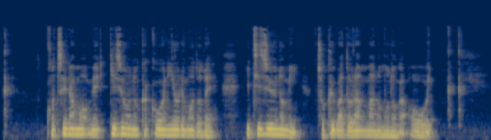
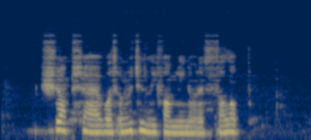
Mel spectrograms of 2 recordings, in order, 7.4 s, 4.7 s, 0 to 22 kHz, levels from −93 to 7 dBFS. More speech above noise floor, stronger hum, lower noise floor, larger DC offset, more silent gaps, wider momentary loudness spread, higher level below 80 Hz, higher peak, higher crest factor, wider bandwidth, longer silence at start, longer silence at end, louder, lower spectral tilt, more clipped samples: about the same, 47 dB vs 46 dB; neither; about the same, -68 dBFS vs -68 dBFS; neither; neither; first, 12 LU vs 6 LU; first, -36 dBFS vs -60 dBFS; about the same, -6 dBFS vs -8 dBFS; about the same, 16 dB vs 16 dB; first, 11 kHz vs 9 kHz; second, 0.05 s vs 0.5 s; second, 0.45 s vs 1.1 s; about the same, -21 LUFS vs -23 LUFS; about the same, -7.5 dB/octave vs -6.5 dB/octave; neither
